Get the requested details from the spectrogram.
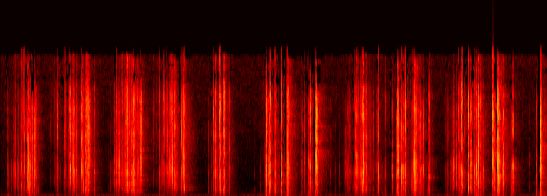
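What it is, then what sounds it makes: Cellulose sponge scratched with nails. A small green textured cellulose sponge, held in both hands, is scratched with long nails in quick, aggressive strokes. The result is a rapid series of dry, bright, crackly scratching bursts with almost no low end, each stopping abruptly with no ring.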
